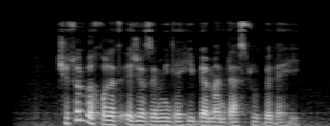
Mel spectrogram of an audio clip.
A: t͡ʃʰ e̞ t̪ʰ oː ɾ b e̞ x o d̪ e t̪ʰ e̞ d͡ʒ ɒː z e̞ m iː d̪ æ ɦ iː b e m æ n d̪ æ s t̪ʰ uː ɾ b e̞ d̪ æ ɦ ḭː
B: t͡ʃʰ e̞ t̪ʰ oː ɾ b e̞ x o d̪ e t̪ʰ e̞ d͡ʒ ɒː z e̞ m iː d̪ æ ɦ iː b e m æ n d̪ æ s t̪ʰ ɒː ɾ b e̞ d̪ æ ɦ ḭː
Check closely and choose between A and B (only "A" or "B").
A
